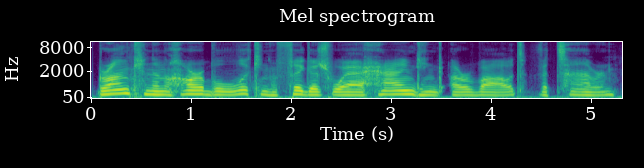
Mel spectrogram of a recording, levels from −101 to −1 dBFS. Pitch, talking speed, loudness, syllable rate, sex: 145 Hz, 115 wpm, -17 LUFS, 4.3 syllables/s, male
